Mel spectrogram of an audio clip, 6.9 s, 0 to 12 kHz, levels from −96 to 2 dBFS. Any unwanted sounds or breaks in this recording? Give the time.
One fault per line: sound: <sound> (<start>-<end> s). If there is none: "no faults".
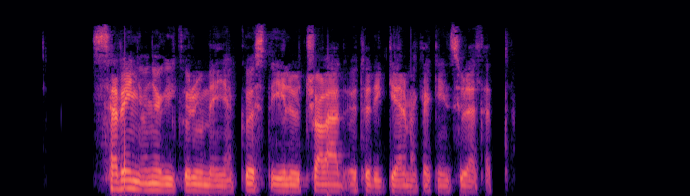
no faults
